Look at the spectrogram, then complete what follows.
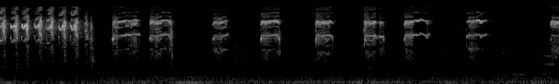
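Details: Velvet-fronted nuthatch on a training recording for caged birds: a fast, high, rattling trill of about eight notes, then regular harsh, doubled, buzzy notes about twice a second.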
